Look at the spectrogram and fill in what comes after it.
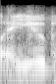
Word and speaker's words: Ayub: My name again is Bill Ayoub, and that's spelled A-Y-U-B.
